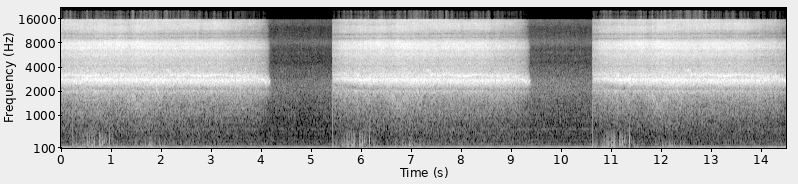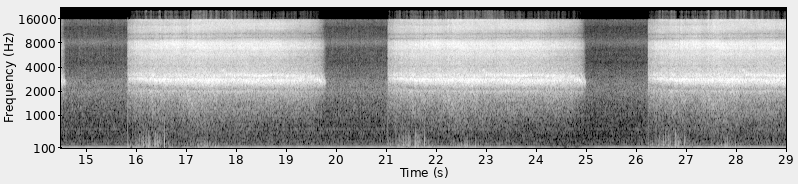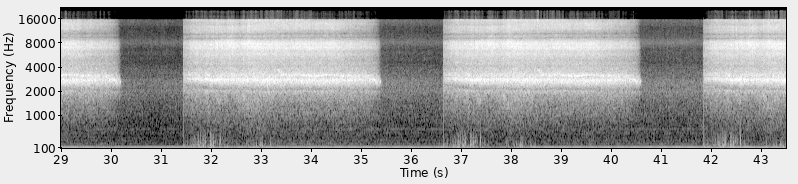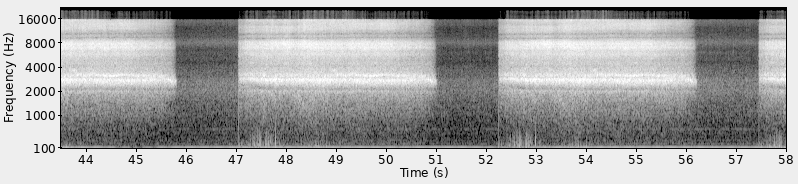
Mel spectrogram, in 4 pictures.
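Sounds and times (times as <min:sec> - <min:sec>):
steady low hum: 0:00.0 - 0:58.0
person shushing: 0:52.3 - 0:56.2.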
